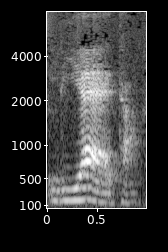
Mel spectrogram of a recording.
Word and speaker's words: lieta: South they say it much correct which is Liette yet on the other way on the other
